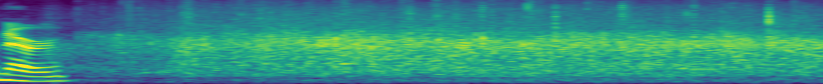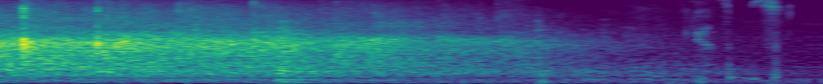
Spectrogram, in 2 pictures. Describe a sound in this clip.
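An audience applauds in a large hall and the applause fades.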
